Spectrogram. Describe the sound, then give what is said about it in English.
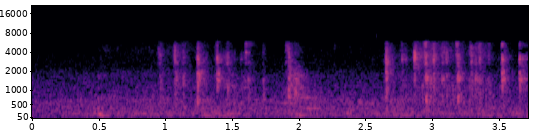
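Rapid clicking of keyboard keys, irregular bursts of overlapping taps as several people type at once, fairly quiet with a steady low hum underneath and no talking. “You can hear everybody typing.”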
